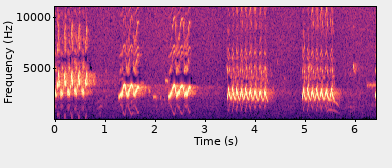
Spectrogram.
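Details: Northern mockingbird (Mimus polyglottos), a bird that copies other birds' songs, giving loud quavering trilled phrases, each a rapid wavering whistle repeated several times with short gaps between.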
